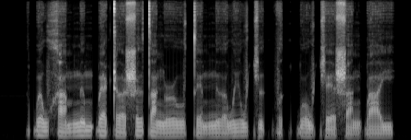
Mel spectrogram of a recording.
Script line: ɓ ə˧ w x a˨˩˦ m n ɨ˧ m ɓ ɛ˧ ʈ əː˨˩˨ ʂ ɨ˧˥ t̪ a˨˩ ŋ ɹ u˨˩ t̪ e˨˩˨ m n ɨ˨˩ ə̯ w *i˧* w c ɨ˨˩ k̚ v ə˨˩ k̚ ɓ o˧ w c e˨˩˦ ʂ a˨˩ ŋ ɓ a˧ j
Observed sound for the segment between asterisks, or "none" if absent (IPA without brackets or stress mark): i˧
